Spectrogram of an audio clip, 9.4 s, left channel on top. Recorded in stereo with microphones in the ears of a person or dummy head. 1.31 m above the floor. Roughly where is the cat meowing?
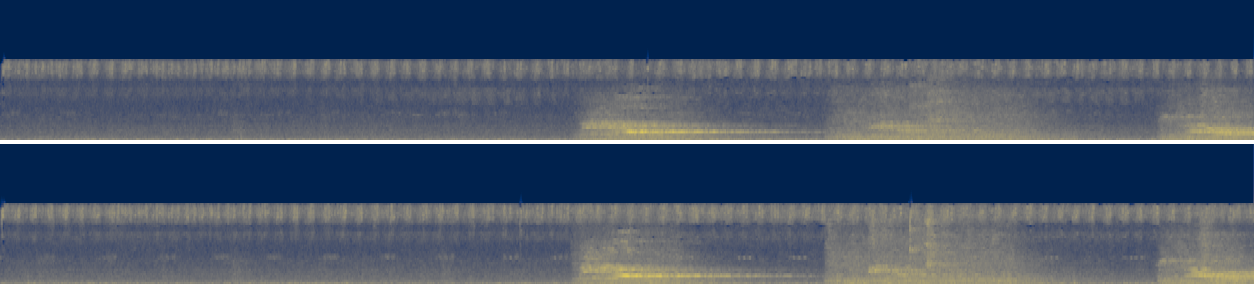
Right.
